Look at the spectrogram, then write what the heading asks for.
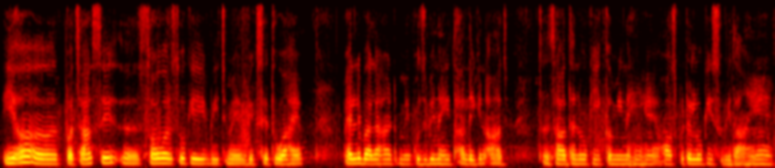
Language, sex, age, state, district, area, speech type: Hindi, other, 18-30, Madhya Pradesh, Balaghat, rural, spontaneous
